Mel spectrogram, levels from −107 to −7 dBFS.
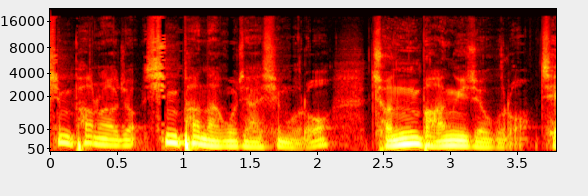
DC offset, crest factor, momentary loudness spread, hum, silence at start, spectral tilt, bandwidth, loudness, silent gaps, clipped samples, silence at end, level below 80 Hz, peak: under 0.1%; 20 dB; 21 LU; none; 0 s; -8 dB/octave; 11.5 kHz; -20 LUFS; none; under 0.1%; 0 s; -38 dBFS; 0 dBFS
